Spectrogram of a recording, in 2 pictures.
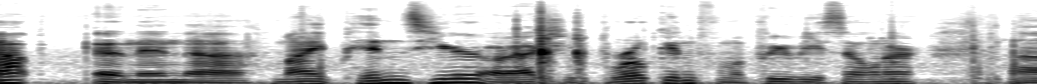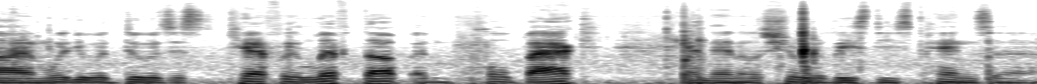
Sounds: Speech

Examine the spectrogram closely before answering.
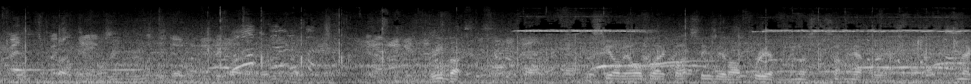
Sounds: Speech, footsteps

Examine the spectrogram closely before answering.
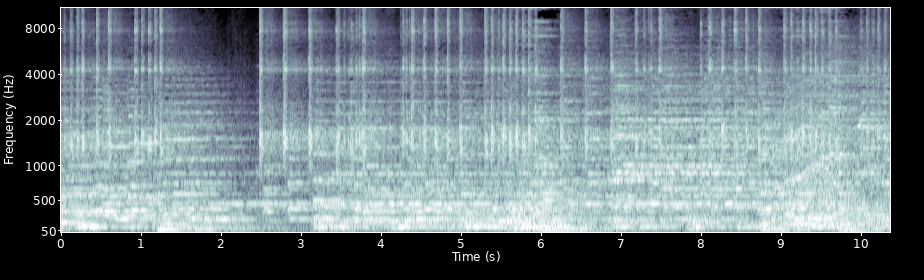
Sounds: playing castanets

